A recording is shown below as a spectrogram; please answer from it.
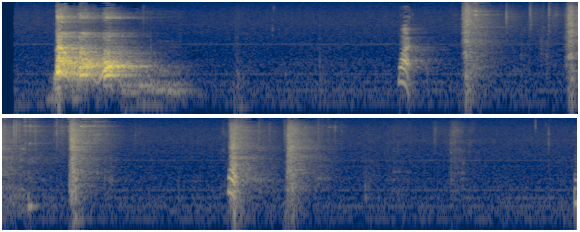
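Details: Pet dog at home, unusually chatty for no reason, gives one loud harsh bark followed by several short, softer sounds while a person asks what it wants and what is out there.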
